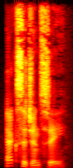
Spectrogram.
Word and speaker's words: exigency: Exigency. Exigency. There we go. The X and the G sound.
